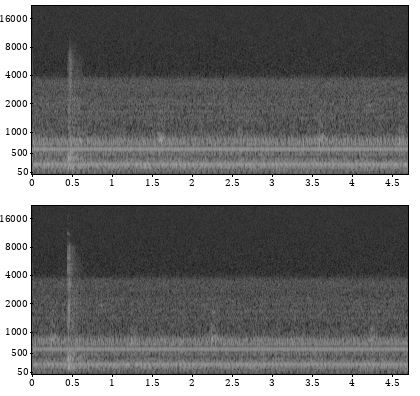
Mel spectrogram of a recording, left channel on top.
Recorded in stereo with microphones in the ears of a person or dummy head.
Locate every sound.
0.4 s a thud: 80° right, 4.5 m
